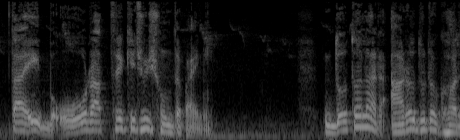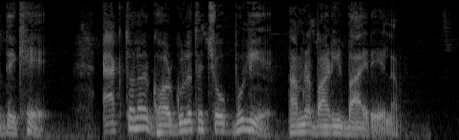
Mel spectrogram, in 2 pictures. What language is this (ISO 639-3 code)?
ben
